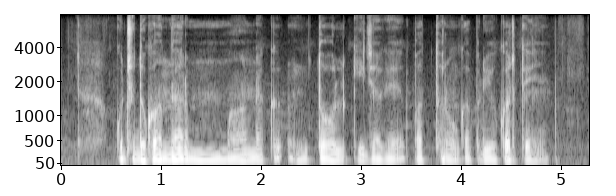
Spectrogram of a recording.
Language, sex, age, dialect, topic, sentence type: Hindi, male, 25-30, Kanauji Braj Bhasha, agriculture, statement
